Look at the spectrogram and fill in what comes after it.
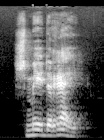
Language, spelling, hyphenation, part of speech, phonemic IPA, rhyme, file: Dutch, smederij, sme‧de‧rij, noun, /ˌsmeː.dəˈrɛi̯/, -ɛi̯, Nl-smederij.ogg
- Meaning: smithy, smithery (location)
